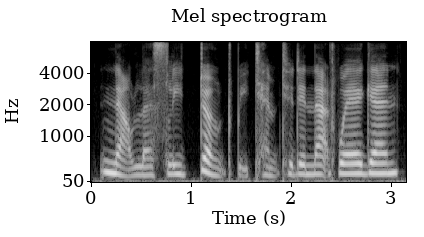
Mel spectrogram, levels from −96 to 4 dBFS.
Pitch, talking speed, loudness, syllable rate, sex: 195 Hz, 170 wpm, -17 LUFS, 4.2 syllables/s, female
